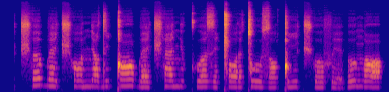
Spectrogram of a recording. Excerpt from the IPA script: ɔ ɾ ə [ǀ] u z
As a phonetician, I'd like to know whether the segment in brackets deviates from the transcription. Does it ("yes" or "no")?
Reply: no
